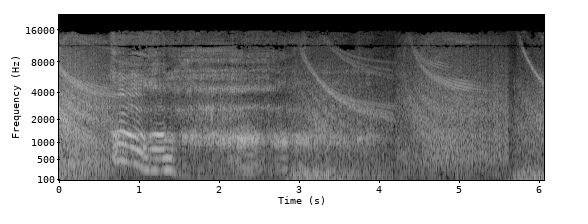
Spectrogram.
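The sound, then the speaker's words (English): Fire squirts from a demon's blazing eyes against a magic shield in a fantasy tale: a sustained rushing roar with several falling whistling sweeps, and voices heard early on. “Its eyes! They're starting to blaze! And will shortly squirt fire. Brace yourself for the shock.”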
